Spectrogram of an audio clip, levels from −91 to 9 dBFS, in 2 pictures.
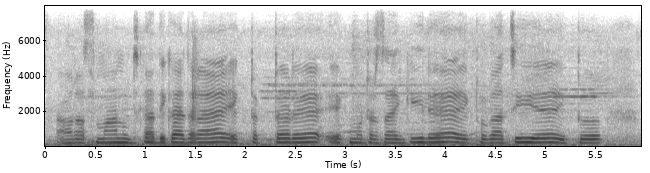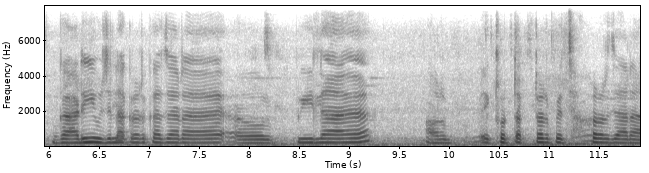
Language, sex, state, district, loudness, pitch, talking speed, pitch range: Maithili, female, Bihar, Supaul, -22 LUFS, 225 Hz, 190 wpm, 215-230 Hz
